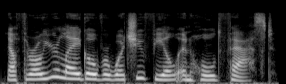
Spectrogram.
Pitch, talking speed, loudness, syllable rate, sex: 230 Hz, 230 wpm, -16 LUFS, 4.6 syllables/s, female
